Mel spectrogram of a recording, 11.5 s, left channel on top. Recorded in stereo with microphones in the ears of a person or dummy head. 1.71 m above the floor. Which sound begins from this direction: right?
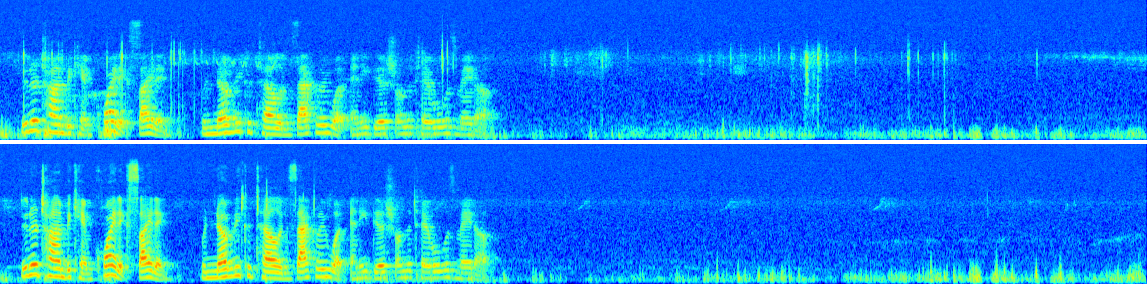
A woman speaking, at 0.2 s.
